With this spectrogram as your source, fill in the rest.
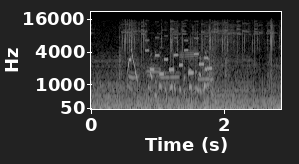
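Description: Small coins chime in quick tinkling notes.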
